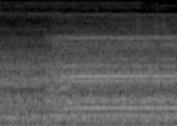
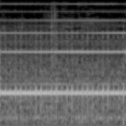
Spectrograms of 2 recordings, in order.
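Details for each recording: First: Desktop PC that beeped and wouldn't boot after being bumped hard, after removing a loose memory stick: steady fan and drive whir with faint clicks and no beeps; boots into Windows normally. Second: PC tower bumped hard, powered on with back cover off: high, steady motherboard beep with a fast flutter, no boot; fixed by cleaning the memory.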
